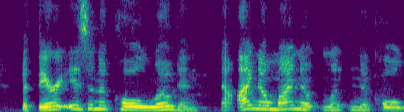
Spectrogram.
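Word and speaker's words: Lodan: It's it's pronounced Loen.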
